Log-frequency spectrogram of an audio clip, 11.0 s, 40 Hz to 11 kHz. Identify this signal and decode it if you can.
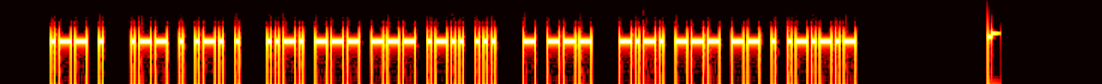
Morse code, heard as a keyed tone, about 28 wpm, 700 Hz. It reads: WE WERE FOOLS TO COME.
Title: A Sound Of Thunder 30wpm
